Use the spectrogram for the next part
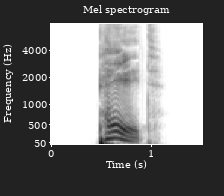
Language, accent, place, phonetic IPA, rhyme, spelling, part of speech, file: German, Germany, Berlin, [pɛlt], -ɛlt, pellt, verb, De-pellt.ogg
- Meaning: inflection of pellen: 1. second-person plural present 2. third-person singular present 3. plural imperative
